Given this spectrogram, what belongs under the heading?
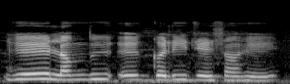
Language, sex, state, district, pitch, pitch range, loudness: Hindi, female, Madhya Pradesh, Bhopal, 210 Hz, 195-225 Hz, -17 LUFS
